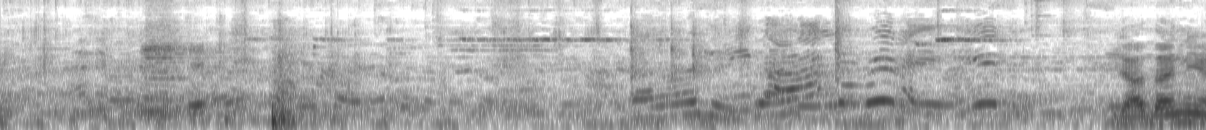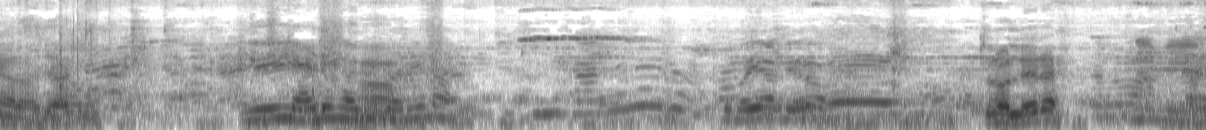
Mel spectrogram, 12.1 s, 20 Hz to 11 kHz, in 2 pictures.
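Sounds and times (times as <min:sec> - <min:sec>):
street chatter: 0:00.0 - 0:12.0.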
